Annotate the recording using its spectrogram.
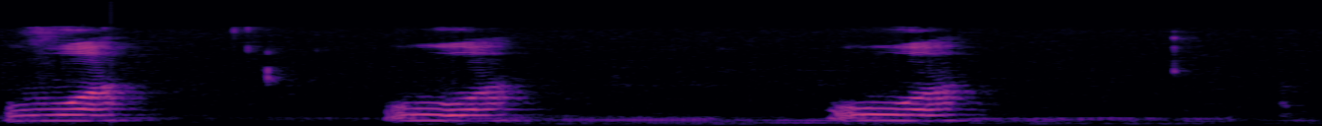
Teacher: En fait, c'est un son qui est rond et long. Il n'y a pas de similitude avec un autre son francophone.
